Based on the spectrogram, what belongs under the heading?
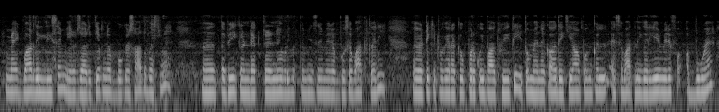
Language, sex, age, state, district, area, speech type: Urdu, female, 18-30, Delhi, Central Delhi, urban, spontaneous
